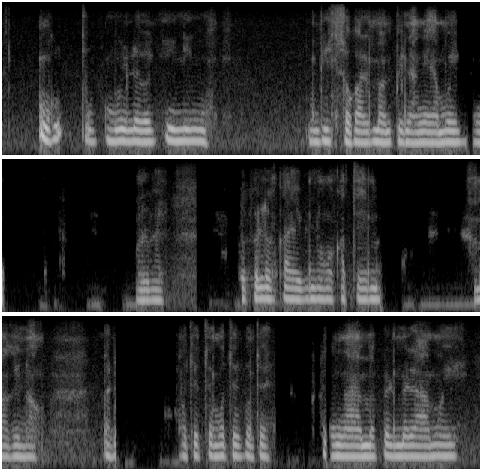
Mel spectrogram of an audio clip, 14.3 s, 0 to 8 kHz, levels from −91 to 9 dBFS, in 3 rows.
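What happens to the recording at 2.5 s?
Nothing goes wrong at 2.5 s: the speech there passes through the call's microphone processing and the HD Voice wideband coding intact, with no dropout, glitch or other fault at that moment.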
